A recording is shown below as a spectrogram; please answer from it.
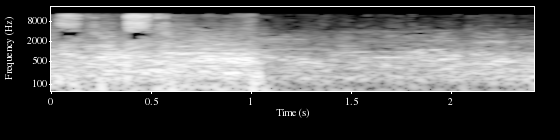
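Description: Indistinct chatter of a crowd of teenagers talking, with no clear words, plus a couple of short hissy rustles in the first half second.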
